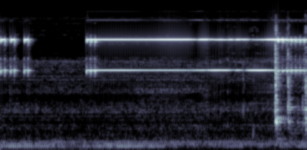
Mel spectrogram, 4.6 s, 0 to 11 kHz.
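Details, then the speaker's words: Freezer warmed to 59°F, starving for refrigerant: leak detector's short shrill beeps jump to a continuous high tone at the spot; refrigerant leak where the liquid line chafed through on aluminum. "Yeah, I found it. That liquid line. Hold on, let me shut my wick. You can hear it. The liquid line right there chafed through on the aluminum."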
